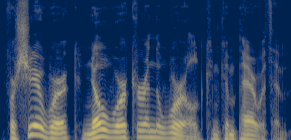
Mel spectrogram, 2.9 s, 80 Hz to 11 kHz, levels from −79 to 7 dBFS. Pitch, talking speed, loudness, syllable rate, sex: 120 Hz, 245 wpm, -18 LUFS, 5.4 syllables/s, male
